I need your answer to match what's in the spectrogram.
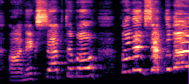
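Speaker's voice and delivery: high, rising, loud shriek; screeching Lemon Grab outburst; Lemon Grab impression. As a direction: scream it like Lemon Grab losing it. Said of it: "He reminds me of Lemon Grab".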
